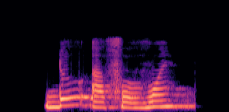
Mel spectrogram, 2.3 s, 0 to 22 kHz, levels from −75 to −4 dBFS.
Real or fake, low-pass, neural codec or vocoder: real; 5.4 kHz; none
